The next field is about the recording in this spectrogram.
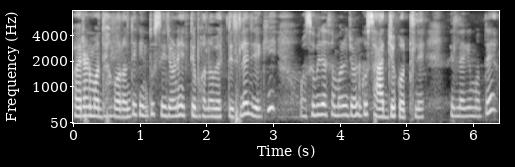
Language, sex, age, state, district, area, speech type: Odia, female, 18-30, Odisha, Koraput, urban, spontaneous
